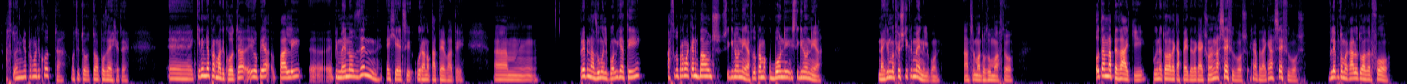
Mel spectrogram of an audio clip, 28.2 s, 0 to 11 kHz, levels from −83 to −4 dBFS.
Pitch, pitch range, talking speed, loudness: 145 Hz, 120-195 Hz, 150 wpm, -25 LUFS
